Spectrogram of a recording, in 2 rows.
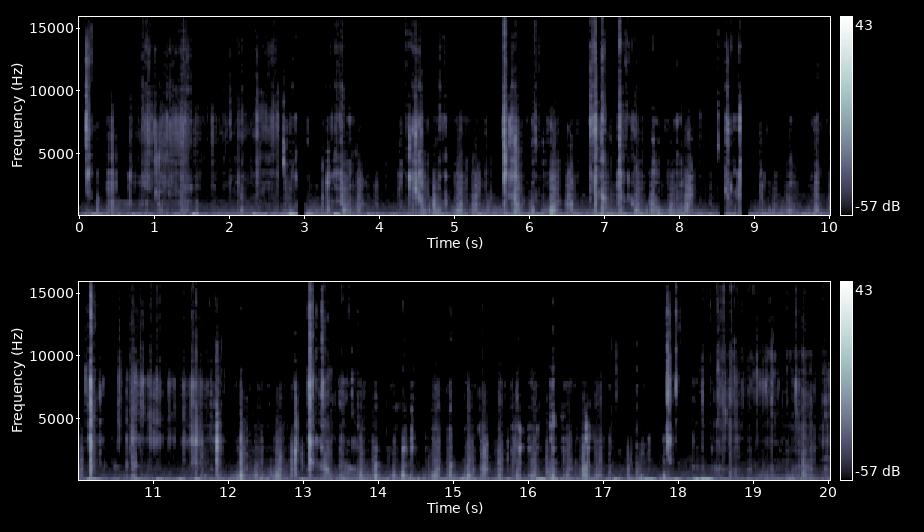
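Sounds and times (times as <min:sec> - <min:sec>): chewing crispy fried food: 0:00.0 - 0:20.0.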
